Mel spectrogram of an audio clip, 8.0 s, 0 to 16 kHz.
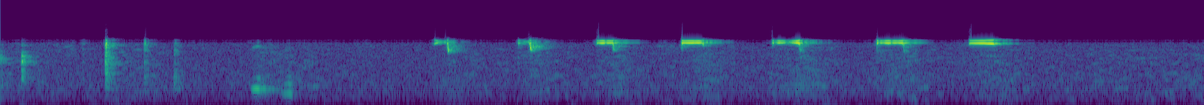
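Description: African grey parrot clicking a few times, then giving a series of seven short, high beeps, about one every 0.6 seconds. The first beeps slide down in pitch and the later ones are steadier, like an electronic beep.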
